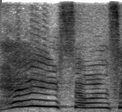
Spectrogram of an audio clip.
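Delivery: high, bright mock-friendly hello; imitating how agents used to greet each other warmly; cheery greeting. Old-time agents greeting a colleague, high friendly call.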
